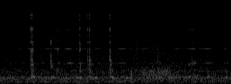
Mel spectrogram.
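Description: Near silence with a handful of faint, sharp clicks at uneven intervals over a low steady background hum.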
